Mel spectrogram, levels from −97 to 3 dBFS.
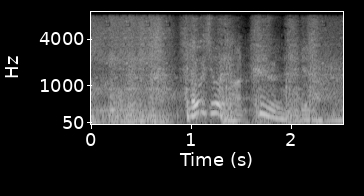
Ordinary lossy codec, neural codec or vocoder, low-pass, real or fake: none; codec, 16 kHz, 1.1 kbps, Voila-Tokenizer; 7.2 kHz; fake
